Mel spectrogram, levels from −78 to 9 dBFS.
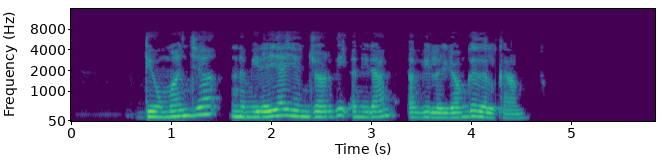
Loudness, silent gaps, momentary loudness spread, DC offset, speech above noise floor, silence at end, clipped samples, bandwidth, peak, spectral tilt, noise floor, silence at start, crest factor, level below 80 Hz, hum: -18 LUFS; 1.54-1.58 s, 3.30-3.36 s; 9 LU; under 0.1%; 46 dB; 1.3 s; under 0.1%; 7.4 kHz; -2 dBFS; -7.5 dB/octave; -63 dBFS; 0.75 s; 16 dB; -58 dBFS; none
